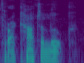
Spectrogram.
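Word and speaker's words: thrakatulûk: Durbataluk and Thrakataluk have a stress on the last syllable.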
